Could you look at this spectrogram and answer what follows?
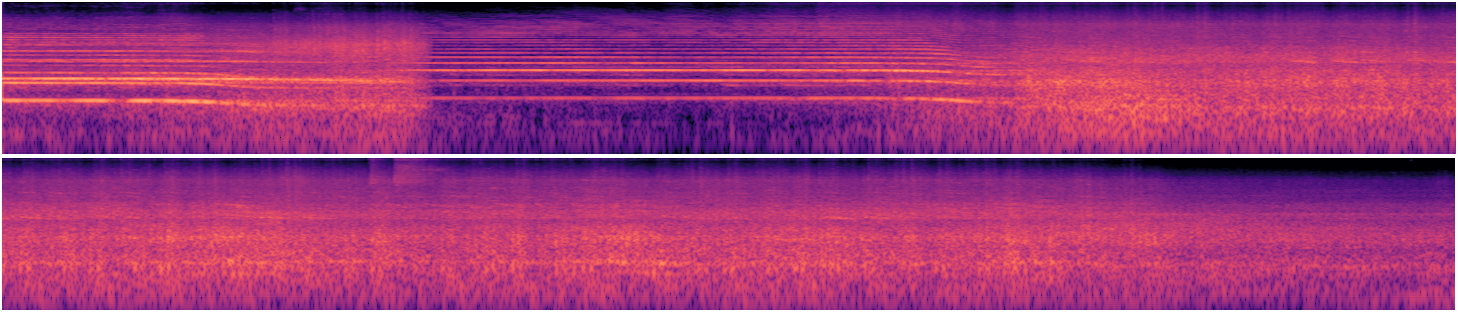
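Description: Train horn in two long multi-tone blasts, each dropping in pitch as the locomotive passes, then an express train's coaches running past at speed with wheels clattering over the rail joints, fading near the end.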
